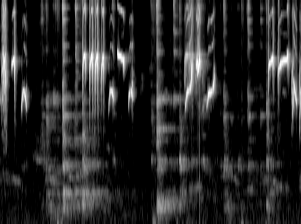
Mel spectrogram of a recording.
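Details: Cinereous tit song used as a lure so another tit will sing: dense runs of high whistled notes and upward slurs, repeated in several phrases, with a brief low rustle in the middle.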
